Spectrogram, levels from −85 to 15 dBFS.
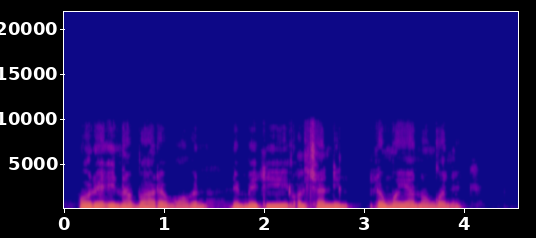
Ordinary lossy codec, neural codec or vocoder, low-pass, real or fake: none; vocoder, 22.05 kHz, 80 mel bands, WaveNeXt; 9.9 kHz; fake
